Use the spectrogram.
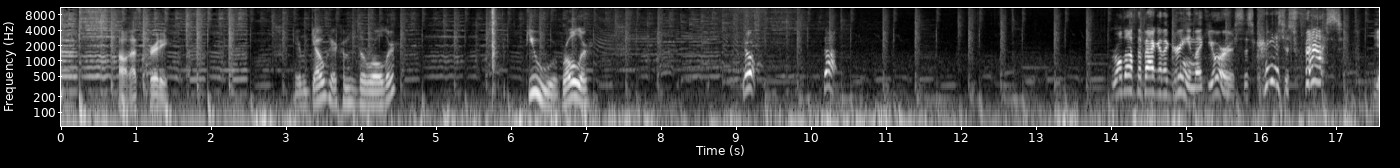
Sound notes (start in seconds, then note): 5.5 soft popping noise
